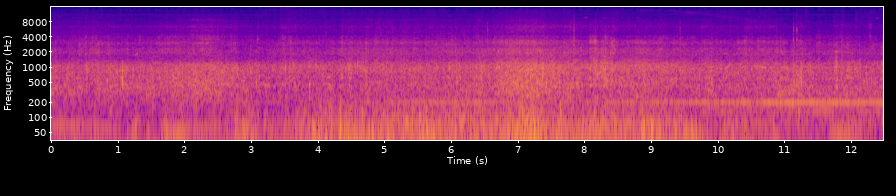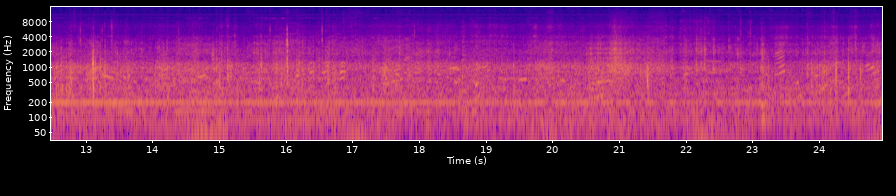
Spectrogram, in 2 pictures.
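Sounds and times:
wind on microphone: 0.0s - 13.0s
steady low hum: 0.0s - 24.9s.

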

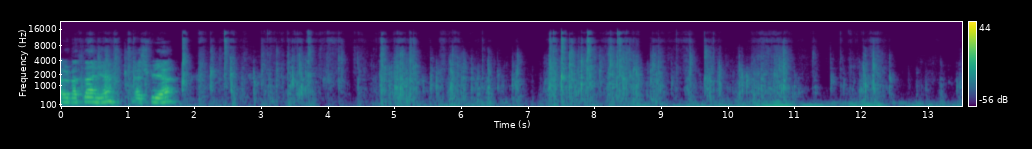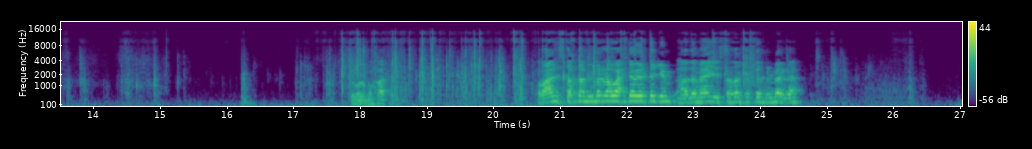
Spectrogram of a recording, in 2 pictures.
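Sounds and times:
plastic packaging crinkling: 0.0s - 25.6s.

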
